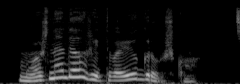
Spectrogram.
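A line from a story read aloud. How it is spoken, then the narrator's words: Quiet question. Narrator (Russian): тихо спросила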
